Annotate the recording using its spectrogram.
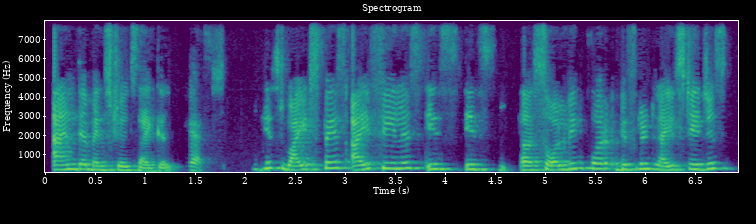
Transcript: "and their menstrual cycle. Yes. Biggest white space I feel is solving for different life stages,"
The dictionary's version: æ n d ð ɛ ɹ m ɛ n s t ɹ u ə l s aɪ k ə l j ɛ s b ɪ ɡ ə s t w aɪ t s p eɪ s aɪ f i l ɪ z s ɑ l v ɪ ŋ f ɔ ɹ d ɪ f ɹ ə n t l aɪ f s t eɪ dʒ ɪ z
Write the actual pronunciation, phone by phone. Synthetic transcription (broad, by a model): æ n d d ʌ m ɛ n s t ɹ u ə l s aɪ k ə l j ɛ s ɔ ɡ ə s t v aɪ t s p eɪ s aɪ f i l ɪ z s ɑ l v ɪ ŋ f ɔ ɹ d ɪ f ɹ ə n t l aɪ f s t eɪ dʒ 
